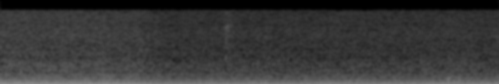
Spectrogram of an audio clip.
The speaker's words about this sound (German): Das Rauschen von Ventilatoren.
